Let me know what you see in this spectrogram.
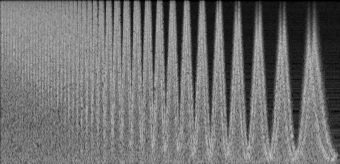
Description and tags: Made with a synthesizer by filtering some white noise and controlling it with an LFO, enjoy!
effects, filter, lfo, synth, transition, white-noise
